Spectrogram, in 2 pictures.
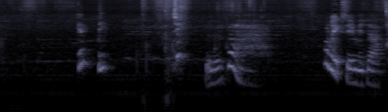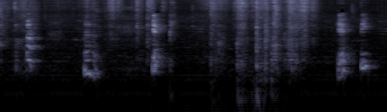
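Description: A woman speaks to a dog up close.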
